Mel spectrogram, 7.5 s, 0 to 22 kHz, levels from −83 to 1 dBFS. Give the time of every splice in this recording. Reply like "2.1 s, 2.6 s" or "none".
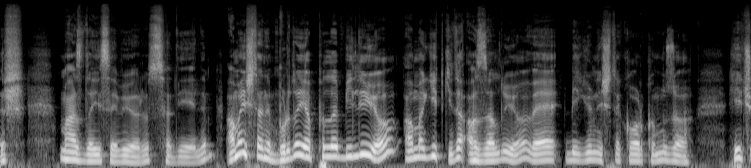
2.2 s, 5.6 s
